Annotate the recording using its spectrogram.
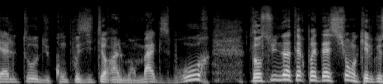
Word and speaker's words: Bruch: Bruch, comme on prononce Ernst Bloch et comme on devrait prononcer Jean-Sébastien Bach.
